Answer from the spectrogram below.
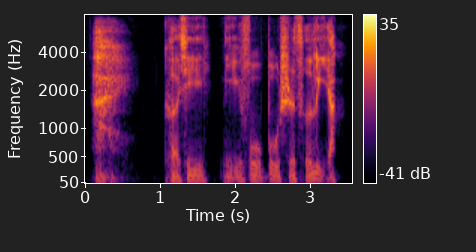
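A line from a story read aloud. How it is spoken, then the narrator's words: Satisfied sigh. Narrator (Chinese): 永乐帝的脸上露出一丝满意的笑容，紧接着又一叹道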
